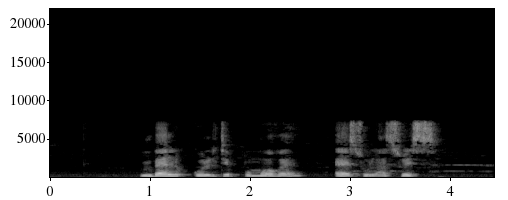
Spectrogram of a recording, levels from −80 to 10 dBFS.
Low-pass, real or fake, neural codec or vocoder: 7.2 kHz; real; none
